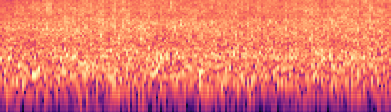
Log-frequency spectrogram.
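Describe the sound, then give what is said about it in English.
Rushing floodwater pours in a steady, unbroken roar of churning water that stays even in loudness for the full two seconds, with no voices present. “When floodwaters reach your door?”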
